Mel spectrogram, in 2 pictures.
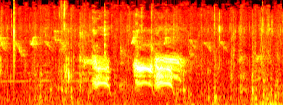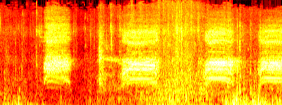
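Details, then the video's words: Crows squabbling angrily over food give hoarse, nasal caws. Short calls come early, then longer overlapping raspy calls build into a near-continuous chorus toward the end, over low background rumble. "Kaka sound and noises of crow birds | Crow bird Fight for Food | Angry kauwa ki awaaz"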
